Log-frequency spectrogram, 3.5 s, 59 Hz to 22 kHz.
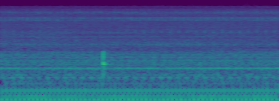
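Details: Saturn S-Series with over 220,000 miles, cold January morning, P0340 code, check engine light, unburnt-fuel smell, running on 2 cylinders; lumpy low idle with a sharp snap as a spark plug wire is pulled, note unchanged, dead cylinder misfire.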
